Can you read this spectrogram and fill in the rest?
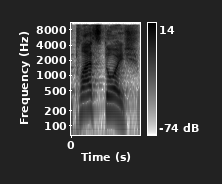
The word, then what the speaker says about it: Platz Deutsch: Now, last week, Sean O'Brien shows up to the Platz Deutsch restaurant. That's how it's pronounced, by the way. – Douche. – Just so you know, Platz Deutsch.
